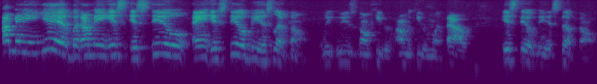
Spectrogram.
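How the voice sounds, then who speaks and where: An American man co-hosting a casual podcast debate, talking in slang, often halting and repeating himself. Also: fairly high pitch, animated, fairly bright tone, echoey room. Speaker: podcast co-host.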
